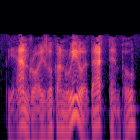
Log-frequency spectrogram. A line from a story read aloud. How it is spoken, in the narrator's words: DeSantis snarled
